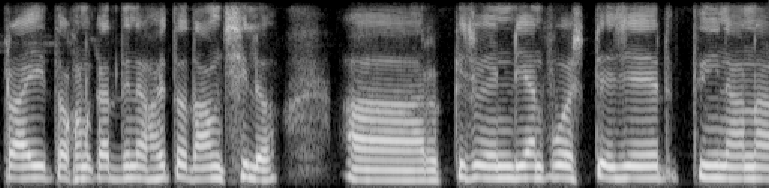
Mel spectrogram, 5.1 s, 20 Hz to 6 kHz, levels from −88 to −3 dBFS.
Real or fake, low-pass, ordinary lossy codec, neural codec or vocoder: real; 5.4 kHz; Opus, 32 kbps; none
